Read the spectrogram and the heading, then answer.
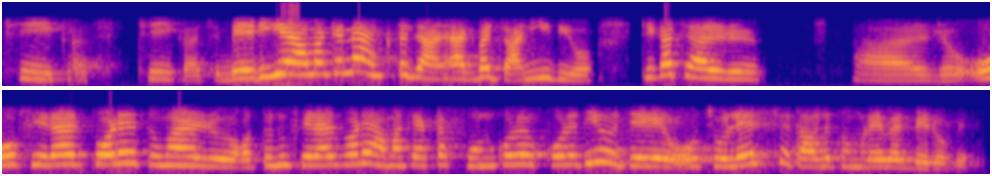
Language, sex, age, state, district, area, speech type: Bengali, other, 45-60, West Bengal, Purulia, rural, conversation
